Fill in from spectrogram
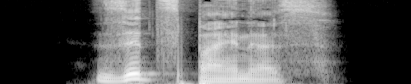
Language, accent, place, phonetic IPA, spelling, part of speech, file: German, Germany, Berlin, [ˈzɪt͡sˌbaɪ̯nəs], Sitzbeines, noun, De-Sitzbeines.ogg
- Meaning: genitive singular of Sitzbein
